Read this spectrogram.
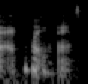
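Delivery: breathy whispered aside; under the breath, unvoiced; whispering. Real, not acted. Muttered aside during outfit chat.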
